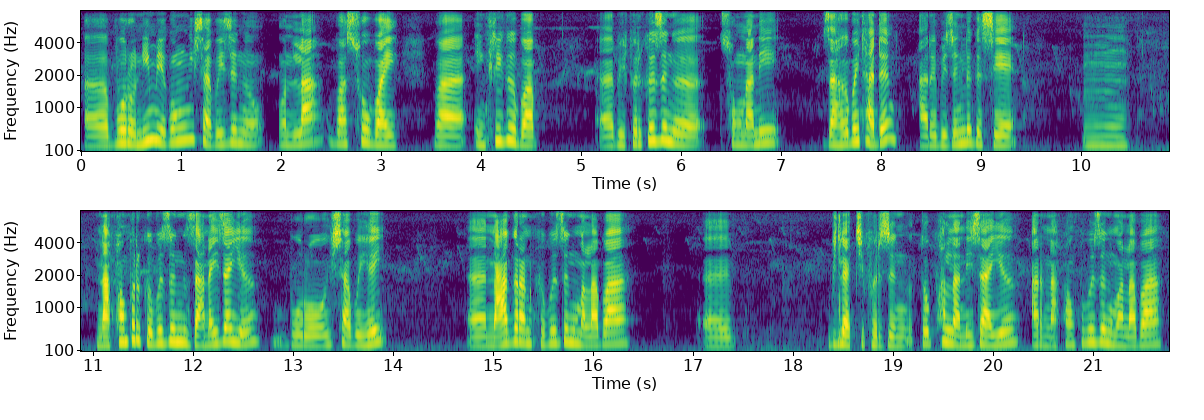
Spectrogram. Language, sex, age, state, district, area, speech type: Bodo, female, 45-60, Assam, Udalguri, rural, spontaneous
